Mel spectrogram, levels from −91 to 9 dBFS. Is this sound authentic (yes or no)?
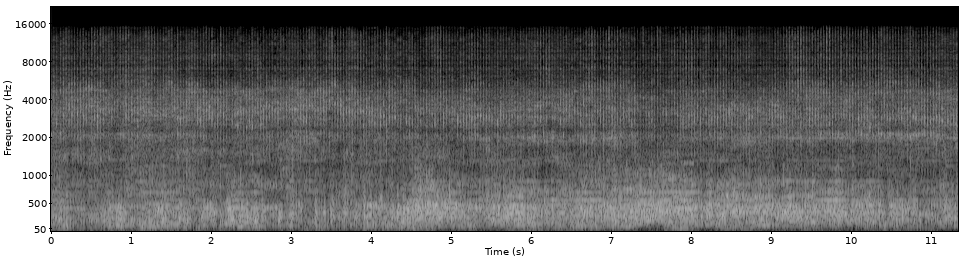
no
